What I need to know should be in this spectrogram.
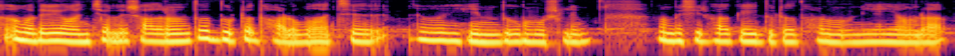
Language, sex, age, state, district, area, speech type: Bengali, female, 45-60, West Bengal, Dakshin Dinajpur, urban, spontaneous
